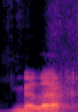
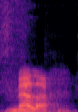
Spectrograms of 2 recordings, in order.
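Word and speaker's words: מלך: It's not melech, it's melech. Repeat after me, melech. Melech. Accent on the first syllable.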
